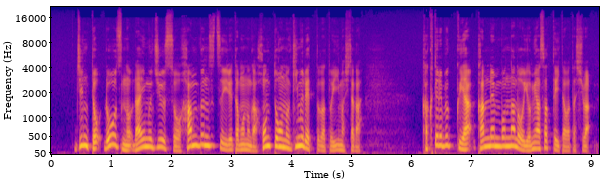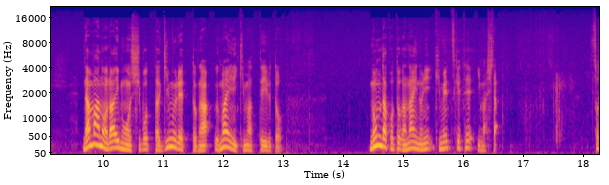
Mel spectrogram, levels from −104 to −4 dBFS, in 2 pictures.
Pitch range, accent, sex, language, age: 125-200 Hz, native, male, Japanese, 20-39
